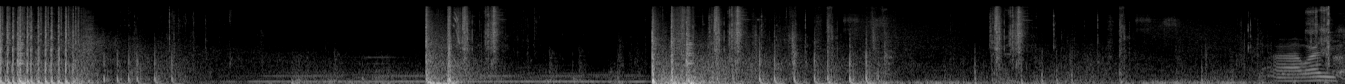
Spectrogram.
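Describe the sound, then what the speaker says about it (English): Ray gun shots and other gunfire in Call of Duty Blackout on Alcatraz, rapid bursts of sharp shots in several volleys with quieter gaps between, and people talking over parts of it. "Where are those ray gun shots?"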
